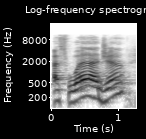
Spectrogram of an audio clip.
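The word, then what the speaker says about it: أَفْوَاجًا: And when we do stretch it, afwaja, we have to be careful in not making a hamza sound at the end. Afwaja. To say afwaja, like at the end, afwaja, is to add an hamza, which has to be avoided. It's afwaja, ja, and not ja, yeah?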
